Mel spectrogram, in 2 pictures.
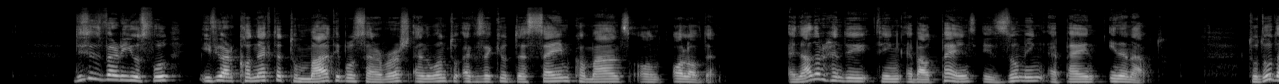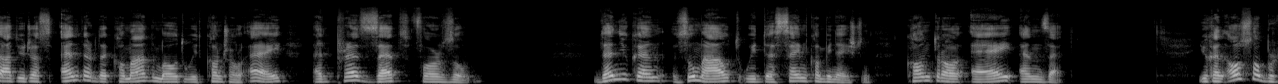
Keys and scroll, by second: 15.2 ctrl+a, 16.5 z, 21.8 ctrl+a, 23.0 z.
